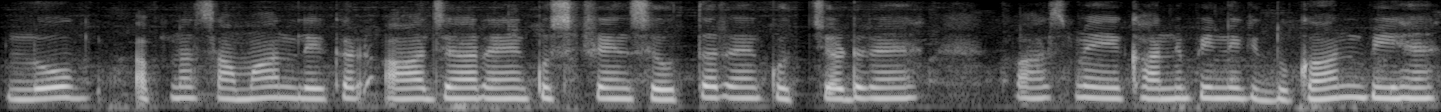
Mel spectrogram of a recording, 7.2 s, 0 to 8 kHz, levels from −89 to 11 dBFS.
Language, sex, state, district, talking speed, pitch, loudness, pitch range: Hindi, female, Rajasthan, Bikaner, 215 wpm, 260 Hz, -17 LUFS, 250-265 Hz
